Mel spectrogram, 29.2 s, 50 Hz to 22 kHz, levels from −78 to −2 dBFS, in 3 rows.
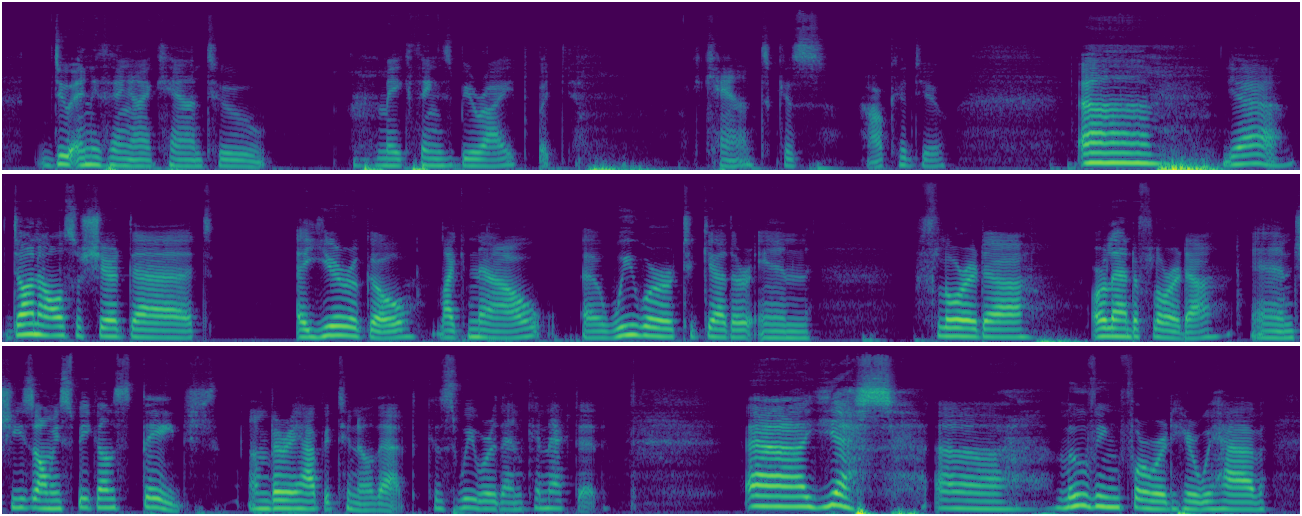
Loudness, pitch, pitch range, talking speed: -24 LUFS, 175 Hz, 150-195 Hz, 125 wpm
